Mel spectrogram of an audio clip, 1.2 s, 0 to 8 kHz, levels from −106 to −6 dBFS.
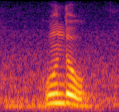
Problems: constant background noise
